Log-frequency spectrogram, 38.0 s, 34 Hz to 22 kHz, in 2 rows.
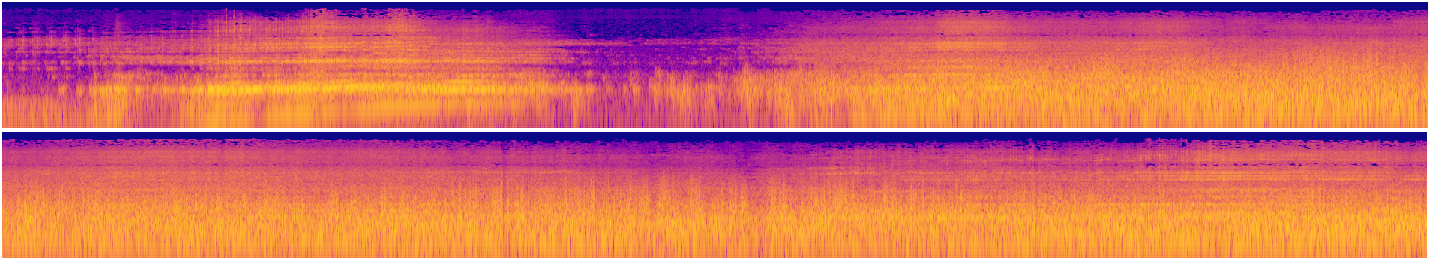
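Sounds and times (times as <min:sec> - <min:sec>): bus diesel engine pulling away: 0:00.0 - 0:07.9, 0:10.2 - 0:38.0
wind on microphone: 0:00.0 - 0:38.0
growling exhaust: 0:29.7 - 0:38.0.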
